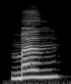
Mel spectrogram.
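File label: "men1", Mandarin Chinese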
